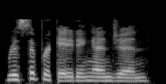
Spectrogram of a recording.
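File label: "reciprocating engine", British English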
